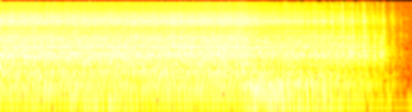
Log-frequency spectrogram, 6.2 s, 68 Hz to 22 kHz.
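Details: Rotakt generator warming up with no load after its first start, choke at run, 232 V output: even, buzzy small-engine drone with a steady beat, no surging or hunting, then winding down; normal idle.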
